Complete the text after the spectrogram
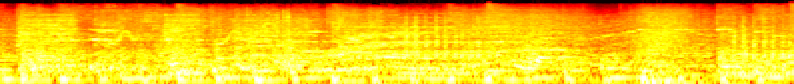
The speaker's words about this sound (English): bowling ball collides with his gear shift.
